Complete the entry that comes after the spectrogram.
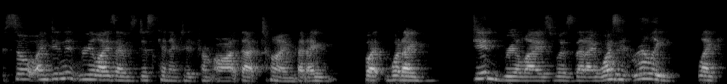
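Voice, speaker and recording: A woman's voice: lowish voice, moderate pace. A woman author talking over a video call, thinking aloud in a rambling, reflective, self-questioning way. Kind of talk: casual conversation over a call. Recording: roomy echo.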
